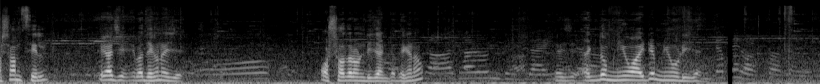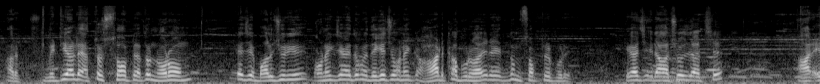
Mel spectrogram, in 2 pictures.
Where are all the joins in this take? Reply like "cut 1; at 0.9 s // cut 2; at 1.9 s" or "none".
cut 1; at 7.2 s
